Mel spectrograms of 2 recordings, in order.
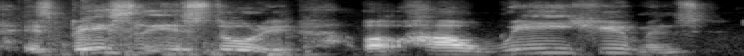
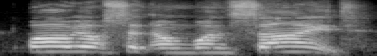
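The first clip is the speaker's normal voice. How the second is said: puzzled disciple; 9 semitones higher, 6 dB louder than usual. Acted. Disciple asks at Last Supper.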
